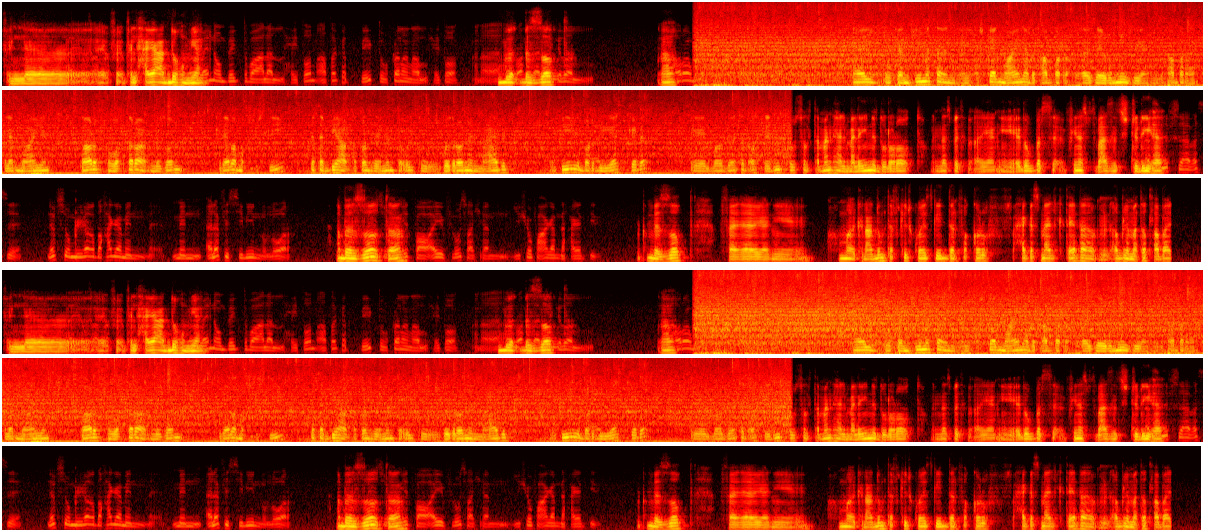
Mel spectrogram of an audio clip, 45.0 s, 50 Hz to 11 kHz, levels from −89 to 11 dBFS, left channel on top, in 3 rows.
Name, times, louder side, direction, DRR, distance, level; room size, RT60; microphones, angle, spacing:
voice 1, 0.0-2.6 6.2-7.0 8.2-8.4 10.6-17.3 17.7-21.4 21.9-23.2 23.6-29.5 34.2-35.1 38.0-44.6, left 2 dB, 35° left, 1.3 m, -25 dB
voice 2, 0.8-1.4 2.3-7.3 8.2-10.2 22.3-22.7 29.1-30.3 30.6-33.7 34.3-37.5, left 1 dB, 15° left, 1.9 m, -41 dB
sound 1, 8.6-24.9, right 3 dB, 25° right, 1.2 m, -28 dB
head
